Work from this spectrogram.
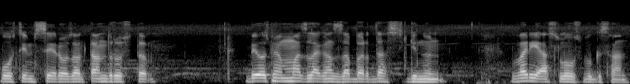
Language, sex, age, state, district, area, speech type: Kashmiri, male, 45-60, Jammu and Kashmir, Ganderbal, urban, spontaneous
